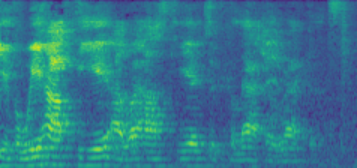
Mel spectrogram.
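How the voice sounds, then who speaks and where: A man speaks at a fairly slow pace. Noticeable background noise and audible room echo fill the recording. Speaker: university professor. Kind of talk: lecture. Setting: classroom. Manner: halting, frequent fillers.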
